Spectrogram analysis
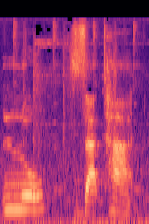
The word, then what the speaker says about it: losartan: Then we have losartan. Some people come and say lexotan. Some people call losartan different names. It's losartan.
